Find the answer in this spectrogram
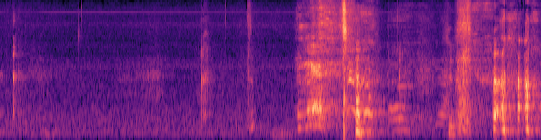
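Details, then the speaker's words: Accidental sneeze while recording, followed by uncontrollable laughter: a few faint clicks, then a loud burst of sneezing mixed with stifled laughter and noisy breaths. "there's this part where I sneezed and it was by accident and I said Shane Dawson oh my God I can't contain myself from laughing"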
